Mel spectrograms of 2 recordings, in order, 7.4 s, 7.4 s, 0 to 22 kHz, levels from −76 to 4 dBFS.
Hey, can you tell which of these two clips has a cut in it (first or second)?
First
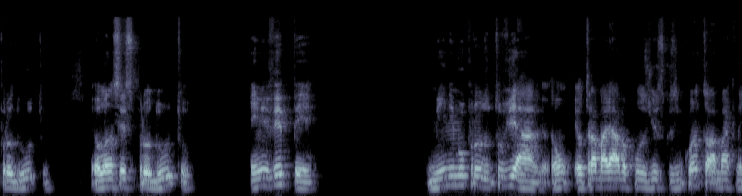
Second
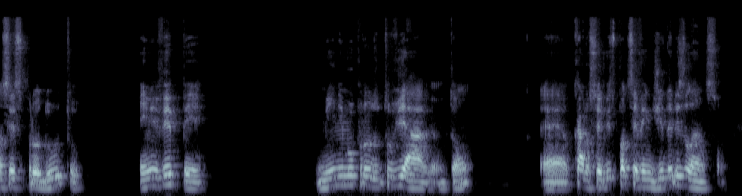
first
